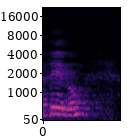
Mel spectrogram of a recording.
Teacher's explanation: la primera D es una oclusiva alveolar, mientras que la segunda D, de do, es una fricativa dental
